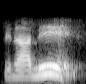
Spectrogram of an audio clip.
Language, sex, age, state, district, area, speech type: Manipuri, female, 30-45, Manipur, Kakching, rural, conversation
